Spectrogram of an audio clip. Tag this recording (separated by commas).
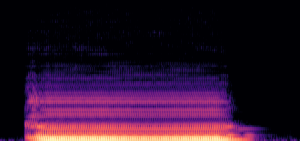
Music, Bowed string instrument, Musical instrument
